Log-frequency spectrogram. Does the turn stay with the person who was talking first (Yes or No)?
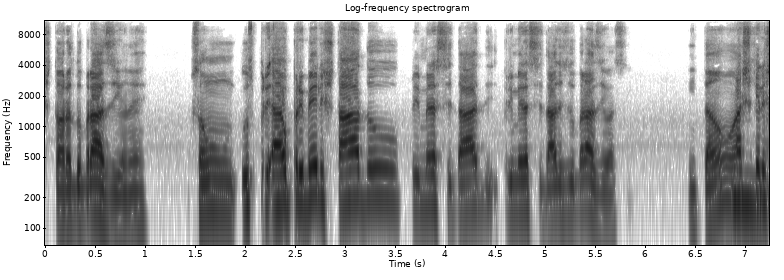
Yes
